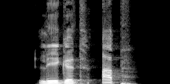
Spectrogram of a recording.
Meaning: second-person plural subjunctive I of ablegen
- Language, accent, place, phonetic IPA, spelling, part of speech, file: German, Germany, Berlin, [ˌleːɡət ˈap], leget ab, verb, De-leget ab.ogg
